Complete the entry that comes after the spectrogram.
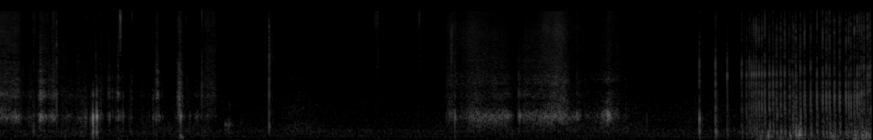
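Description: Long nails scratch and tap on a blue glitter-covered notebook. Sharp, brief clicks and dry scratching strokes come in irregular bursts with quiet gaps between them. Near the end, a quick, dense run of taps along the page edges gives a fluttering rasp.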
